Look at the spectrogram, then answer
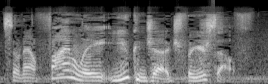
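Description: A woman's voice: fairly low pitch, sing-song, normal speed, very noisy. A young woman reporting a scripted entertainment news segment from a TV studio, in a playful newsreader manner. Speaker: news correspondent. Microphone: lapel mic.

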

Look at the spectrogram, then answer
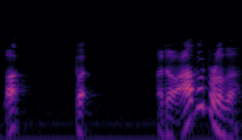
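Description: A man playing a hapless, flustered husband who stammers, with a husky voice. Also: on the high side, wildly swooping pitch, fast talker, lo-fi sound, heavily acted.

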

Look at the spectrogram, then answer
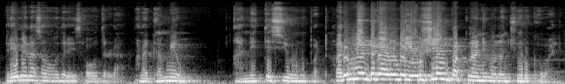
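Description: A man's voice: on the high side, animated, creaky, a little mellow. A man preaching an earnest sermon and prayer, exhorting his listeners. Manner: earnest, exhorting, sings slow hymn lines.

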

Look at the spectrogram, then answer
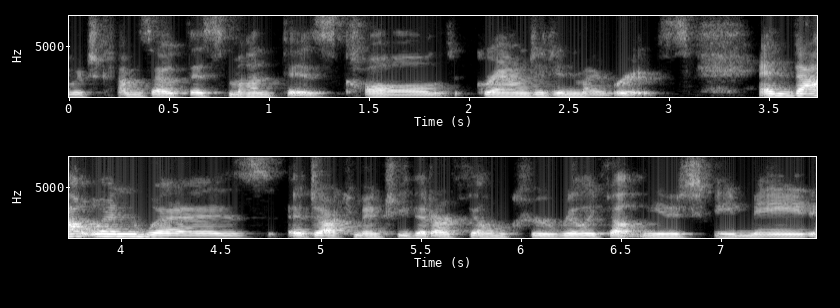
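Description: A woman's voice: sits low, darkish tone. Emphatic middle-aged woman on a video call. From born in Malawi, raised in Canada. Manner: emphatic, passionate, gestures while talking. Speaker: guest, health educator. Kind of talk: podcast interview. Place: home room with plants. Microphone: headset over a video call.

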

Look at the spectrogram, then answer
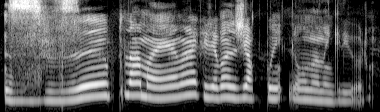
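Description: A woman's voice: high voice, moderate pace, darkish tone, dry recording. A woman giving casual gameplay commentary, chatting to viewers and getting easily frustrated with the game. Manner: chatty, talks to viewers as friends. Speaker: gaming video creator.

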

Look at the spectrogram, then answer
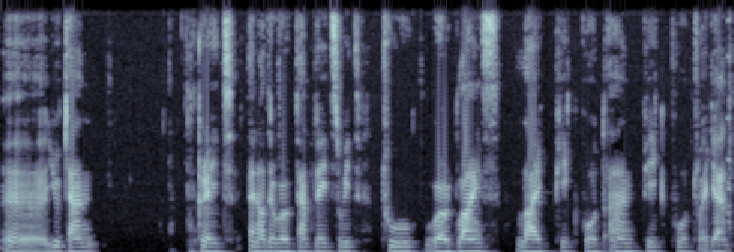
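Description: Man, turkish native speaker, slow hesitant tutorial talk, gravelly, muffled lo-fi mic, mouse clicks. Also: medium pitch, monotone. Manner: slow, halting, frequent uh fillers. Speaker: software trainer. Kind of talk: screen-recorded software tutorial.

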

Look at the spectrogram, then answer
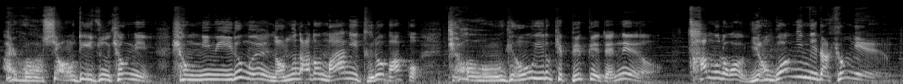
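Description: A man's voice: high-pitched, expressive, normal speed, hardly any pauses, soft background music. Man doing a fawning bully of a karaoke boss. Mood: groveling. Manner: groveling, then swaggering and bossy. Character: fawning karaoke owner in his late fifties turned blustering bully.

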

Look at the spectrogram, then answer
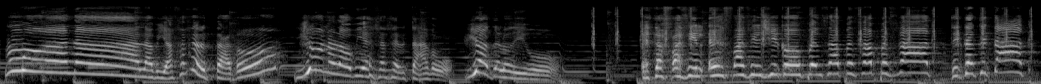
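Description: A woman's voice: very high voice, sing-song, measured pace, full character voice. A woman voicing a cheery hoofed female cartoon mascot with a Spain Spanish accent, hosting an emoji guessing quiz in a bubbly, sing-song, exclaiming way. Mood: excited. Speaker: quiz host. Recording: music bed under voice. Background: children's music.

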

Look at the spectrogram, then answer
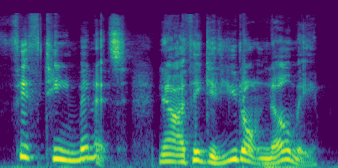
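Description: A dungeon master in his forties hosts a casual opinion vlog, giving tips to camera in an emphatic, conversational way. His voice is a little high with big pitch swings and a fairly quick pace, and there's background noise. He's indoors in a small furnished room at home, speaking into a desk microphone in front of him.

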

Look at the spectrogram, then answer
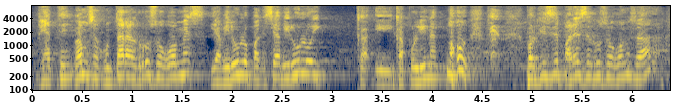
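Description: A man's voice: sits high, quick pace. A man with a Mexican accent telling jokes as a stand-up comedian, chatty, asking the audience and laughing at his own lines. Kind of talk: joke telling.

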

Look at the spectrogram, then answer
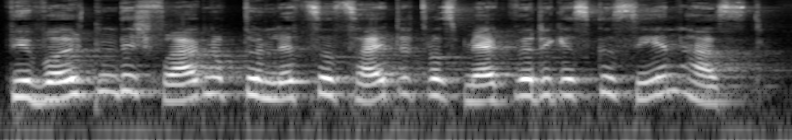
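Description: Woman reading as a sensible schoolgirl, brisk and high-voiced. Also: a little mellow, natural voice. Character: clever schoolgirl, brisk and practical.

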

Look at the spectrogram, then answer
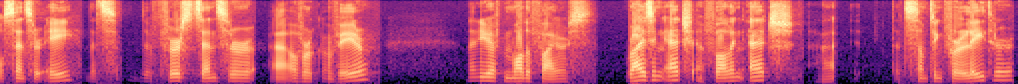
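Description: Gravelly man explaining software. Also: medium pitch, no room sound. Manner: halting, many fillers and restarts. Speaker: tutorial presenter. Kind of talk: screen-recorded software tutorial.

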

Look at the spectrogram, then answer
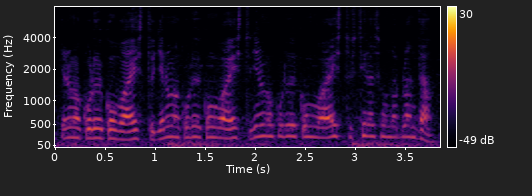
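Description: A man with a Spain Spanish accent giving horror let's-play commentary, repeating himself and yelling and swearing at the game. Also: high-pitched, fairly even intonation, rapid-fire, creaky, a little hiss or hum. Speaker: gaming channel host.

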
